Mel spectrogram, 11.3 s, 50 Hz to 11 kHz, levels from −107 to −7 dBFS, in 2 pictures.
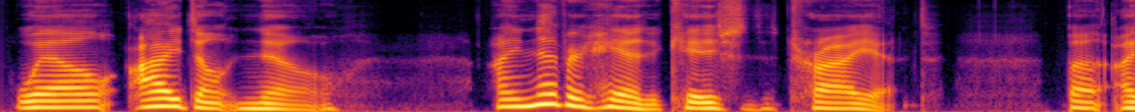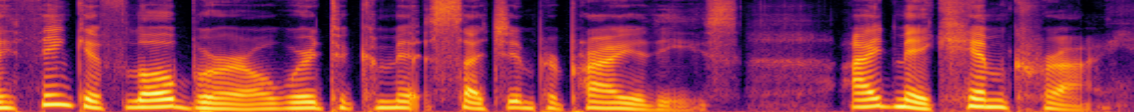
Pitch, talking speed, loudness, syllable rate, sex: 170 Hz, 130 wpm, -16 LUFS, 3.8 syllables/s, female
